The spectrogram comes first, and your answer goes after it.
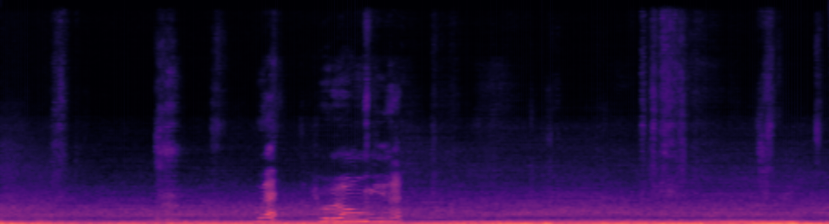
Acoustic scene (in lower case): residential area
